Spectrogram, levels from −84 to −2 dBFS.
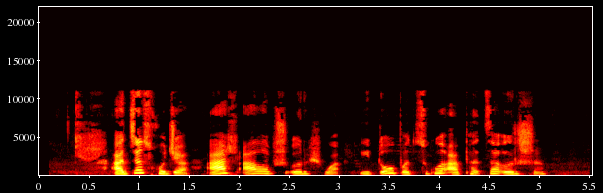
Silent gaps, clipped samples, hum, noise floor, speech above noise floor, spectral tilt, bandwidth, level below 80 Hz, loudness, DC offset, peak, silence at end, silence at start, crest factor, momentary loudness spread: none; under 0.1%; none; -43 dBFS; 20 dB; -3 dB/octave; 11.5 kHz; -78 dBFS; -23 LUFS; under 0.1%; -2 dBFS; 0.5 s; 0.35 s; 22 dB; 18 LU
